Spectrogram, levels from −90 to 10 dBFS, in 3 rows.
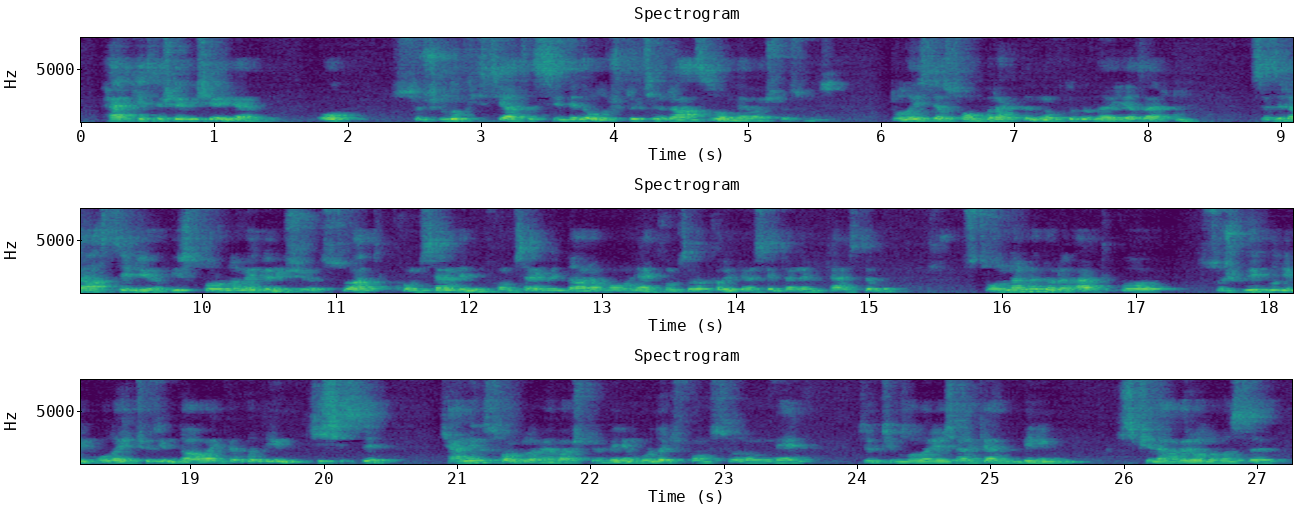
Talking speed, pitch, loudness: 150 wpm, 145 Hz, -22 LUFS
